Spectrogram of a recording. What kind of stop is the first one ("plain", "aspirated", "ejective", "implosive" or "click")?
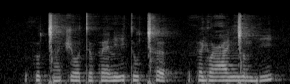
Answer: click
